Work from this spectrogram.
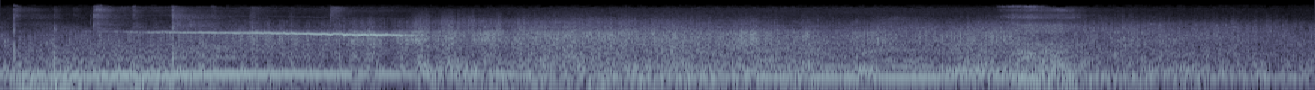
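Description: Stuka dive bomber aircraft approaching, a loud roaring rumble with a rising whine, dense and sustained before easing off toward the end.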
